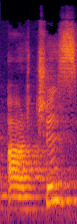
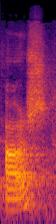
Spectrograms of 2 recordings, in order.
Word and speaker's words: Arches: that's available in India they call it arches but it's actually pronounced as ash the arsh cold press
